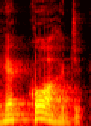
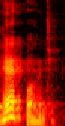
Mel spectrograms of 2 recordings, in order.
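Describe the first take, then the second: First: The stress is on the second syllable. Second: The stress is on the first syllable. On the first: The speaker calls it right. "eu falei recorde. ... Qual é a sílaba tônica? É o cor" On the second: The speaker calls it wrong. "Eu não falei recorde"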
